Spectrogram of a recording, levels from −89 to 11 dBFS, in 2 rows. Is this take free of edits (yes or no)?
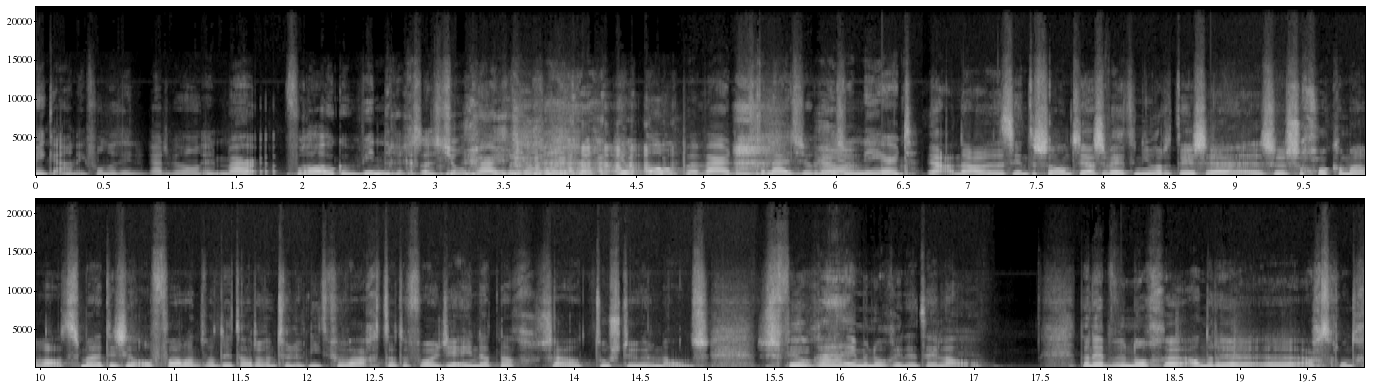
no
